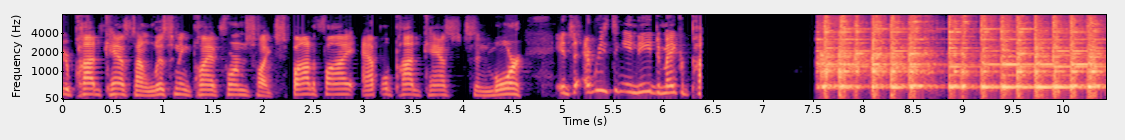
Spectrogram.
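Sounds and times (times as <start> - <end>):
speech: 0.0 - 6.4
cowbell clanking: 7.5 - 10.4.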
